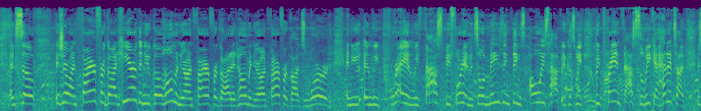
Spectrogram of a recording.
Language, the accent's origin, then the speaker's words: English; Pittsburgh, Pennsylvania, United States; I'm from Pittsburgh, Pennsylvania.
